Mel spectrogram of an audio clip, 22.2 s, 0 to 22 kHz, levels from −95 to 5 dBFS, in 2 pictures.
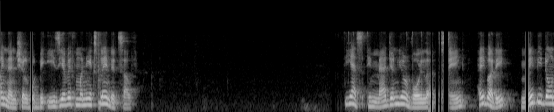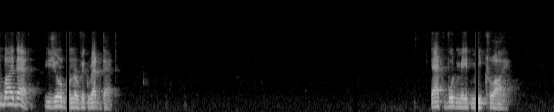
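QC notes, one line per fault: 0.60–0.65, 6.87, 8.56–9.04, 10.50–10.61, 12.40–12.48, 18.14–18.22 and 20.58–20.71 s: packet loss on an ADPCM call. Most are hard-edged silent holes of 40 to 80 ms. At 6.87 s, 120 ms drops out in bursts across 200 ms. At 8.56 s, 260 ms drops out across 400 ms. Speech returns slightly distorted. The decoder's predictor and step size drifted from the sender's, so they need tens of milliseconds to resync.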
